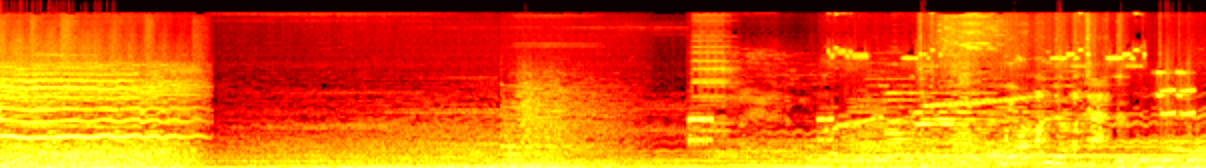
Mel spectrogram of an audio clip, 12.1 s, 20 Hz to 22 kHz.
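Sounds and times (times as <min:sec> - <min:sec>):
short electronic beep: 0:06.9 - 0:12.0.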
